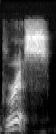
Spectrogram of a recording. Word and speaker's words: bris: And the covenant, because circumcision is called bris in Yiddish, the Yiddish pronunciation, but that's the Hebrew word brit, which means covenant.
